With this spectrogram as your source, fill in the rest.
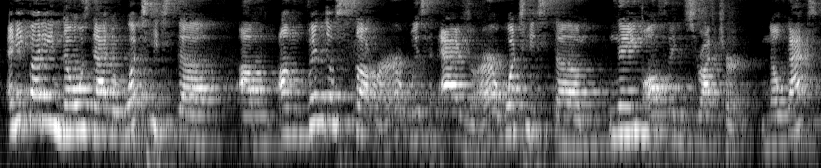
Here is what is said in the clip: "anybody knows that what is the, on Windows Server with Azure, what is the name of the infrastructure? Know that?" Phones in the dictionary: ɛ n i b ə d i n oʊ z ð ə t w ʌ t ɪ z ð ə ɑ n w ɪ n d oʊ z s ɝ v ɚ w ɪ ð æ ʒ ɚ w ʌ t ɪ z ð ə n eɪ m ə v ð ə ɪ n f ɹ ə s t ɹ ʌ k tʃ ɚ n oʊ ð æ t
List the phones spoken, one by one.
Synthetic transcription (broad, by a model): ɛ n i b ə d i n oʊ z ð ə t w ʌ t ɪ s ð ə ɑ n w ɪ n d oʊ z s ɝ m ɚ w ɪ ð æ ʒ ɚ w ʌ t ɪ s ð ə n eɪ ə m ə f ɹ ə s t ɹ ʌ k tʃ ɚ n oʊ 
